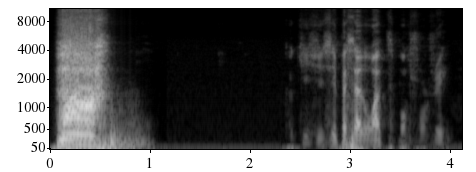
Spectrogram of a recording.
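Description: A young man commentating his own gameplay, swearing, shouting at the game, laughing and half-singing to himself. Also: medium pitch, completely flat delivery, a little slow, no echo. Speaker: gaming video creator.

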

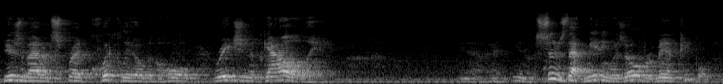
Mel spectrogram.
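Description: A male pastor preaching a sermon, animated and swinging between loud calls and hushed asides, recorded in a church sanctuary. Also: on the high side, a little fast, slight background noise. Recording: echoey room, mic at a distance.

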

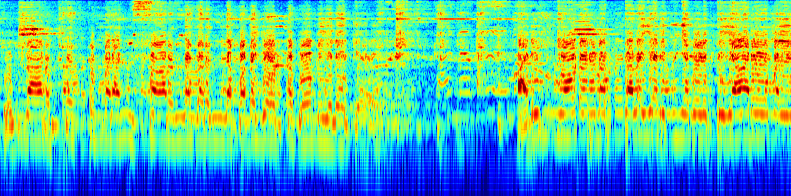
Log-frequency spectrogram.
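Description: A man announcing a football match through a loudspeaker on a vehicle, in a grand, dramatic, poetic hype style. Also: on the high side, level tone, unhurried. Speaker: tournament announcer. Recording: distant, loud music behind. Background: loud music.

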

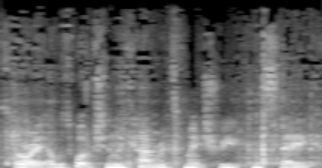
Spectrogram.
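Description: A woman narrates a home cooking vlog as voice-over on kitchen footage, chatty and rambling with fillers while poking fun at herself. Her voice is a little high, expressive and fast, and the background is noisy.

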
